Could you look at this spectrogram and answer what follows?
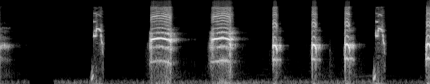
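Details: Moorhen calls: two long, grating squawks followed by a string of short, sharp clicks.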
